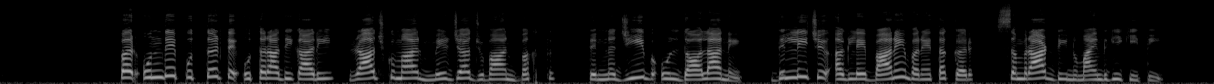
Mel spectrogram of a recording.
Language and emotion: Dogri, neutral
